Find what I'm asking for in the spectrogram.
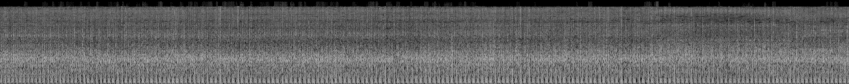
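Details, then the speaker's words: Garage-sale gas edger after carburetor cleaned and refitted, choke on: steady buzzy small-engine run, no surging or misfire; now running after fuel-air mixture screw, found fully in, was backed out about one and a half turns; still needs fine tuning. "All right, she's running. Whew. Took a little while. That fuel air mixture screw, it was just all the way in. So I backed that out."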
